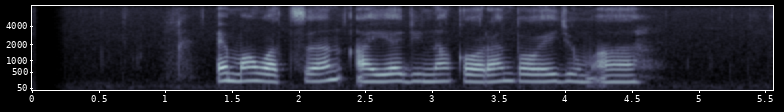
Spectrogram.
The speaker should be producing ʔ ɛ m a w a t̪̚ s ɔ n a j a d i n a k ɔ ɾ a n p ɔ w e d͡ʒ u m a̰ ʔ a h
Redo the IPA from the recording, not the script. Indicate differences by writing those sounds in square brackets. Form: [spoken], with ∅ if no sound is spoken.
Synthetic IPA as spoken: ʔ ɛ m a w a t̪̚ s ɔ n a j a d i n a k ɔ ɾ a n p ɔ w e d͡ʒ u m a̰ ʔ a h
